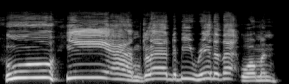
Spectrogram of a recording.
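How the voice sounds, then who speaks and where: A croaking filthy old hermit. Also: male voice, extremely high pitch, lively intonation, unhurried, fairly bright tone, no echo, studio quality, pitched above the performer's own voice, heavily acted. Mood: rowdy. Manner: whooping, rustic dialect. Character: filthy cackling old male beach hermit.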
